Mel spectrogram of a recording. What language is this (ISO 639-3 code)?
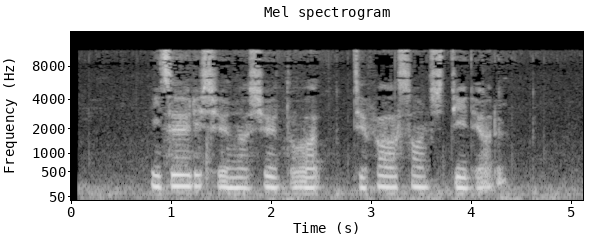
jpn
